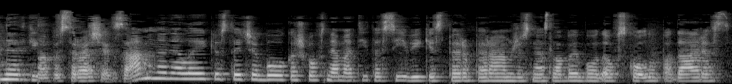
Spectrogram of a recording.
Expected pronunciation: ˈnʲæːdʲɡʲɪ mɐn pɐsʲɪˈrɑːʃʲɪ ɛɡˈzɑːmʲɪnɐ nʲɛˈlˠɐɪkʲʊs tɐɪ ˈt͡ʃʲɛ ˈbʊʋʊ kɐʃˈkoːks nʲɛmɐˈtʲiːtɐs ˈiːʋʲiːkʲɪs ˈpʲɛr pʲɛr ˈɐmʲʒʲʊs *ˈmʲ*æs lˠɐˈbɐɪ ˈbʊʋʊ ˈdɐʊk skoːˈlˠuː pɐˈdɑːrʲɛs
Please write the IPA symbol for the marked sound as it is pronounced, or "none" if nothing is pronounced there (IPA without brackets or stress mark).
nʲ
